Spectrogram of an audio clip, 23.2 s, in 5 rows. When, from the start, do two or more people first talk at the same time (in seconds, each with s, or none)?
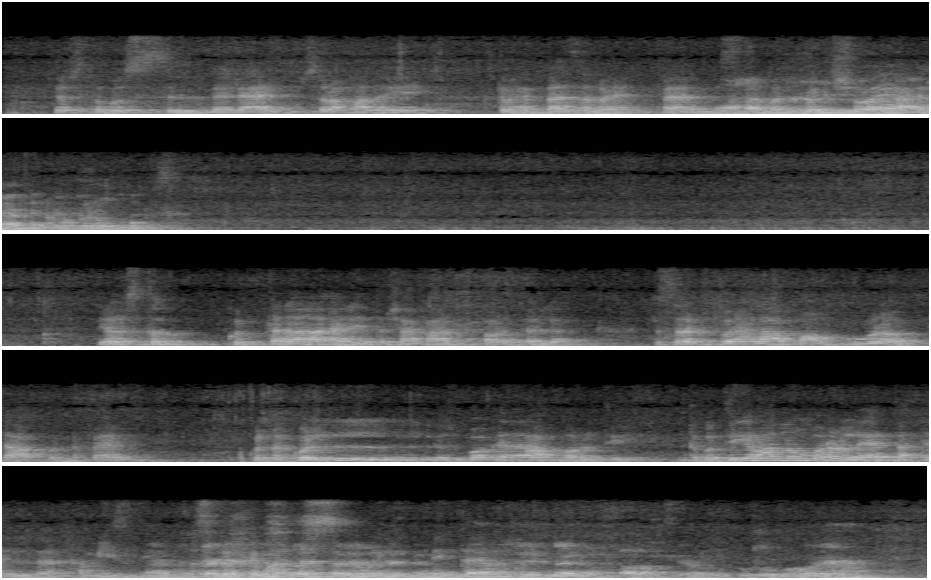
3.4 s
